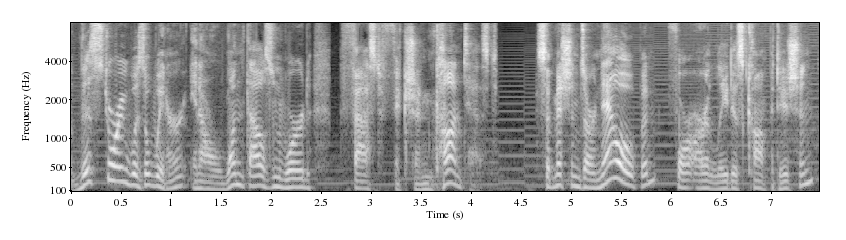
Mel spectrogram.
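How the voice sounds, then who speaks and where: A man reading a scripted outro as the presenter of a fiction production. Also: medium pitch. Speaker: presenter and announcer. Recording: faint guitar music behind.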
